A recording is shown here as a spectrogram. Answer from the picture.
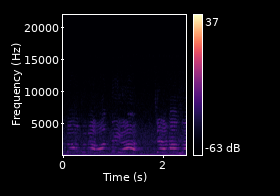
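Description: A child's high-pitched voice reciting in a drawn-out, wavering sing-song, two long phrases that rise and fall.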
